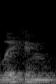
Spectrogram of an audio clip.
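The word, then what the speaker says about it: Laken: are um he uh when he says uh lakan Riley's name he mispronounces it and says Lincoln Riley I was sitting only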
